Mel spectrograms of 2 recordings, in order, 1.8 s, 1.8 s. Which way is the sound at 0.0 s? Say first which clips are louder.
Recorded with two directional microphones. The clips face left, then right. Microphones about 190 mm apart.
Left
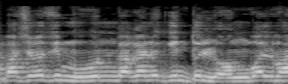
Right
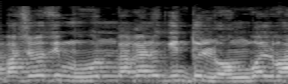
Left 6 dB; 40° left (ahead or behind).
